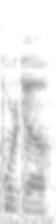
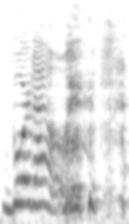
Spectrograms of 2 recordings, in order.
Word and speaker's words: Bordeaux: Bordeaux. That's not how you pronounce it. That's like French. What the fuck? Hold up. It is French. Okay, Bordeaux. I should know these things.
